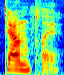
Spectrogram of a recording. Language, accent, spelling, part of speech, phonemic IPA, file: English, US, downplay, verb, /ˈdaʊ̯nˌpleɪ̯/, En-us-downplay.ogg
- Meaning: To de-emphasize; to present or portray as less important or consequential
